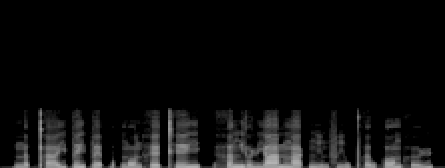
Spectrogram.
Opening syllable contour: rising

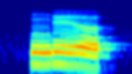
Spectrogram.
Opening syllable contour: falling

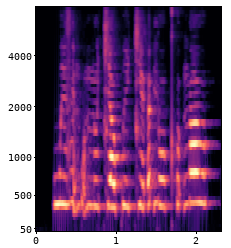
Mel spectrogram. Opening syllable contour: low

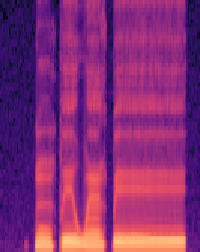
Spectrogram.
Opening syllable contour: low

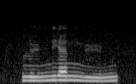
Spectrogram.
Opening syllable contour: rising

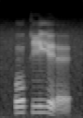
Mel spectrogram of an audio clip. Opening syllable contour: high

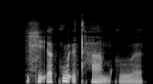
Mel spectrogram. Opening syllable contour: rising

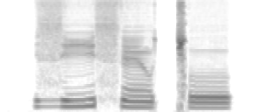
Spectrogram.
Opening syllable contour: rising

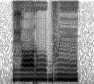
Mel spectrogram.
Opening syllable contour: high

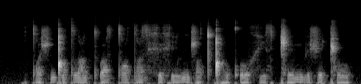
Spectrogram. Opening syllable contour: rising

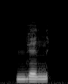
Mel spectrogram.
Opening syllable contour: high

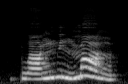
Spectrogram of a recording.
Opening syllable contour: rising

